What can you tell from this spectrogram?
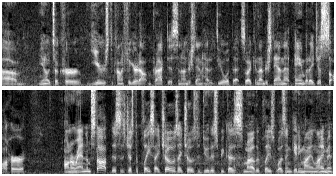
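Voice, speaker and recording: A man at medium pitch with lively intonation and a fairly quick pace, over noticeable background noise. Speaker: spiritual teacher. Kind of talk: casual vlog monologue. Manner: fast; animated.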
